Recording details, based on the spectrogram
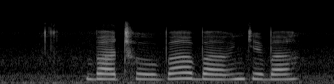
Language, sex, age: Southern Sotho, female, 18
